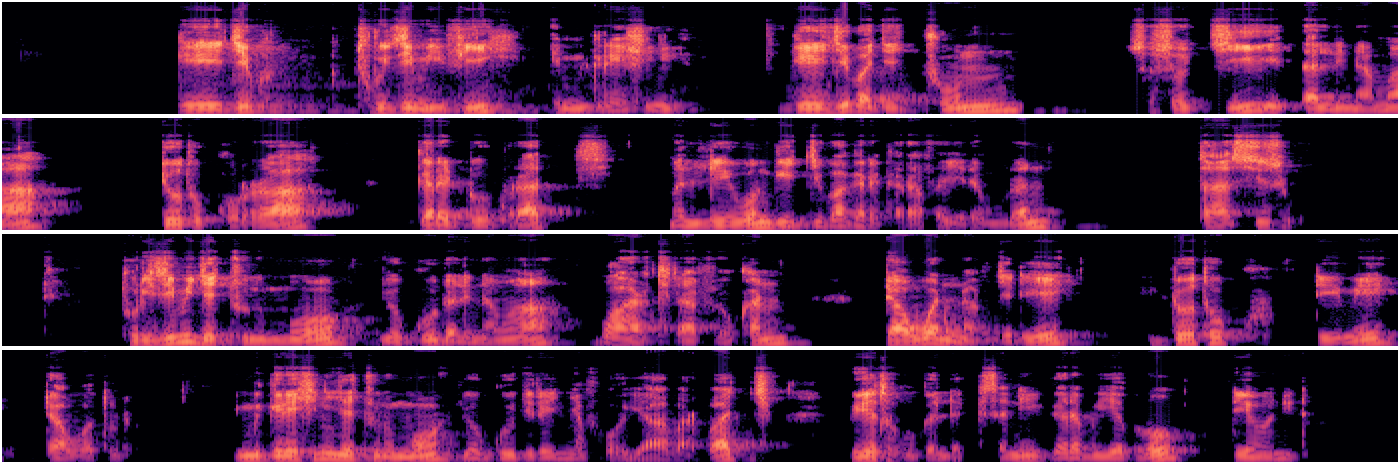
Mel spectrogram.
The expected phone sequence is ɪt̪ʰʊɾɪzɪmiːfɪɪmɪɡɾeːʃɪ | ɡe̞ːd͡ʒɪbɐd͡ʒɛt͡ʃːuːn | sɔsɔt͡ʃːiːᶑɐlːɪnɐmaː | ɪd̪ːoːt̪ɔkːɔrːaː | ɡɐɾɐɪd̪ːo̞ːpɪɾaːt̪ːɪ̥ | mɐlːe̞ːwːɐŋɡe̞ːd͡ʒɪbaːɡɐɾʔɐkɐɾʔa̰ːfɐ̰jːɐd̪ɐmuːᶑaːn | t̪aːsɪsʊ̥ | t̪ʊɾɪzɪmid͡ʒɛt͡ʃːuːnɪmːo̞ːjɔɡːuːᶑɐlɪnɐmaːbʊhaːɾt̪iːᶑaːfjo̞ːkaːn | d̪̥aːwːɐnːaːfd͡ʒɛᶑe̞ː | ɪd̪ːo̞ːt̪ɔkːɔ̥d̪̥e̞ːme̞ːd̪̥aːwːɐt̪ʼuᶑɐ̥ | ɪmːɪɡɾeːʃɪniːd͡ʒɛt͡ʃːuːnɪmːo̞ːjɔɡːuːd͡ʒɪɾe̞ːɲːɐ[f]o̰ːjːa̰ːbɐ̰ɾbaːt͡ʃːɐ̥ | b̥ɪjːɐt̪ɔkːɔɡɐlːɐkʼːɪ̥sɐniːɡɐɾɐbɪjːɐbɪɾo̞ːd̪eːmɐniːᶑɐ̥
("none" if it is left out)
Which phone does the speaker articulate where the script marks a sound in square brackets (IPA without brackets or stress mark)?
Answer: f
